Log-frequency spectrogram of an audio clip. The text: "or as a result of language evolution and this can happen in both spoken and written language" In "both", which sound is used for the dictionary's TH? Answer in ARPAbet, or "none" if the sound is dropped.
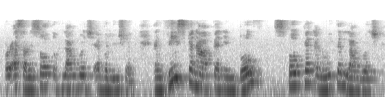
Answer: TH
